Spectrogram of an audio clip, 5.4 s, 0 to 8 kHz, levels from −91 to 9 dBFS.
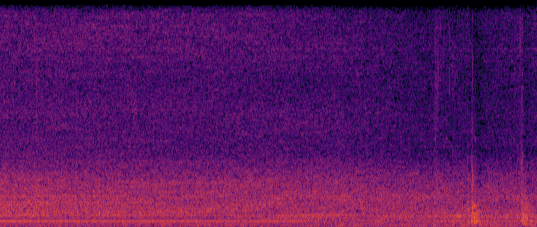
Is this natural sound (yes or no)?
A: yes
